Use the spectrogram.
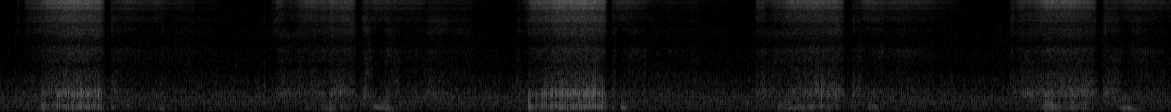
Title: Alfie snoring!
